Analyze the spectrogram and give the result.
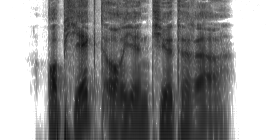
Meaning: inflection of objektorientiert: 1. strong/mixed nominative masculine singular comparative degree 2. strong genitive/dative feminine singular comparative degree
- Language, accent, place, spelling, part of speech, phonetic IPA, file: German, Germany, Berlin, objektorientierterer, adjective, [ɔpˈjɛktʔoʁiɛnˌtiːɐ̯təʁɐ], De-objektorientierterer.ogg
